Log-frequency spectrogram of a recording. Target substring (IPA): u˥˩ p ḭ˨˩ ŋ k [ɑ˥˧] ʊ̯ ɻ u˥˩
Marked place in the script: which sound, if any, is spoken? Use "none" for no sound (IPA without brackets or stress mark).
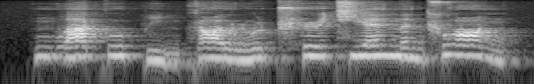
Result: ɑ˥˧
